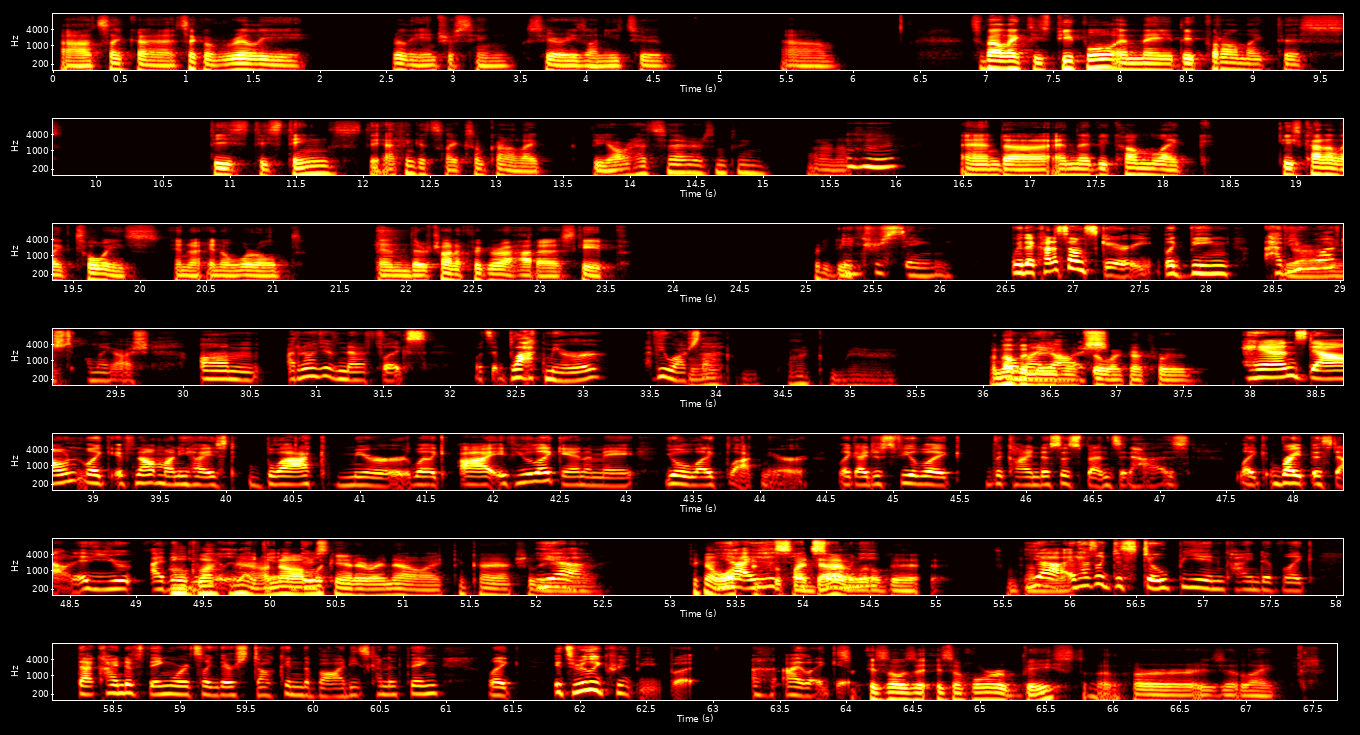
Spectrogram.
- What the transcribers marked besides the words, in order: other background noise; chuckle
- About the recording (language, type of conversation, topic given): English, unstructured, Which hidden-gem TV series should everyone binge-watch, and what personal touches make them unforgettable to you?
